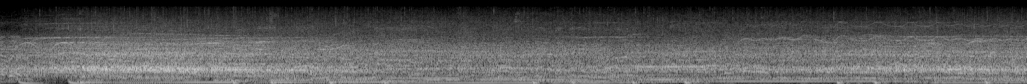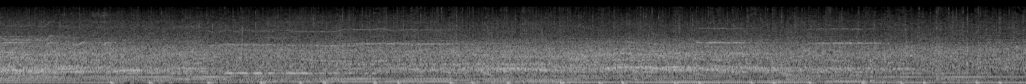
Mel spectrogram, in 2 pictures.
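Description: Walk-on music with a moving bass line, played over a large arena crowd cheering and applauding, loudest in the first few seconds.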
